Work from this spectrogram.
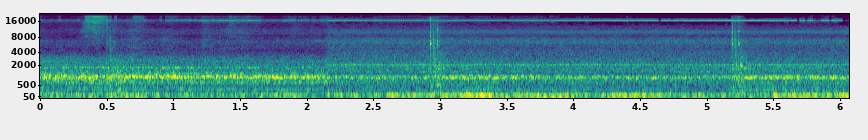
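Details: Chinese diesel air heater running normally when warm, roasting hot, after restart following four to five months unused; steady low combustion rumble under even fan hum, no surging, popping or misfires.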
